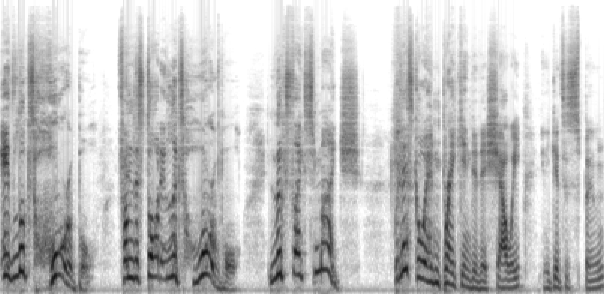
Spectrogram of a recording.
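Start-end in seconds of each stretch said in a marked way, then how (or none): 0.0-6.9 swooping put-on British accent, very high and loud. Imitating a guy in the uk trying biscuits and gravy: british accent. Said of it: "British impression of someone do-, eating biscuits and gravy".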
